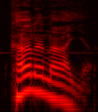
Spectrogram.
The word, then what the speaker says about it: Hananiah: Now among these were the children of Yehuda, Daniel, Hananiah, which is Kananiah. That's how it's actually pronounced.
